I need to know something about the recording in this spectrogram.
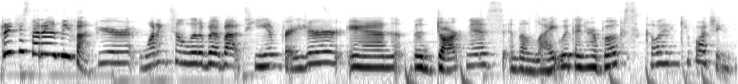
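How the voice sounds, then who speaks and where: A woman's voice: a little high, big pitch swings, fast, hardly any pauses, pushed and bright. A woman talking casually to viewers as a book vlogger, in an informal, conversational way with frequent hedging asides. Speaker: book reviewer video host. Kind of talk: casual chatty vlog talk to viewers.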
